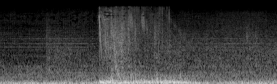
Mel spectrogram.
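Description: Lasers fire with a loud rushing burst.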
